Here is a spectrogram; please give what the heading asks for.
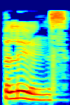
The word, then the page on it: balloons: British English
